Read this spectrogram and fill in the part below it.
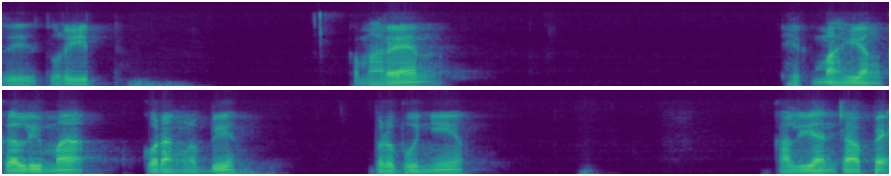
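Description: A young man speaks calmly into a close microphone, in phrases with pauses.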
